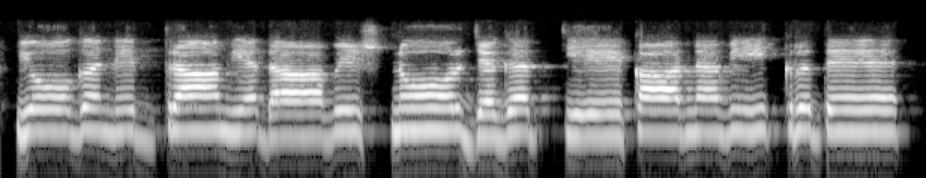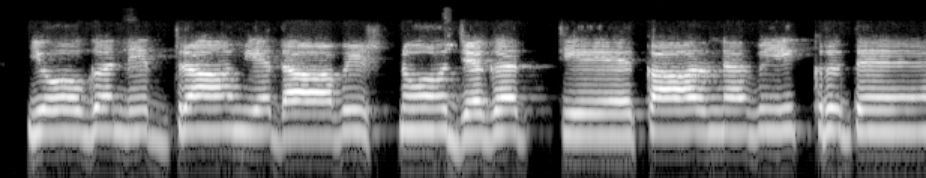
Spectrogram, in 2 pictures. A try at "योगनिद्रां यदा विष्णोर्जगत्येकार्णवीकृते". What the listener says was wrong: Bhagini, I am not able to hear that ra sound, ear sound.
